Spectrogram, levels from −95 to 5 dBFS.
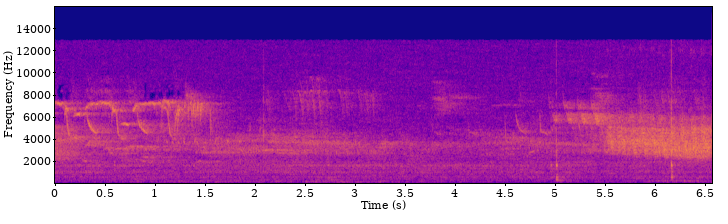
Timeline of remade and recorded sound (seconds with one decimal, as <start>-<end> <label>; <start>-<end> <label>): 0.0-2.0 remade; 2.0-6.0 recorded; 6.0-6.6 remade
